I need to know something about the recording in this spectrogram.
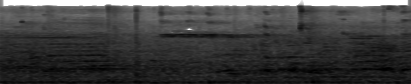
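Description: A volleyball is struck hard with a hand.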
